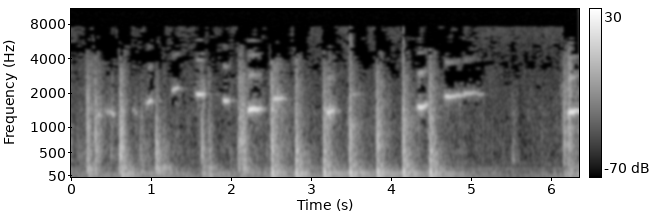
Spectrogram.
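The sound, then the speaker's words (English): A quick run of sharp knocks on the wooden door of a small white cottage in the little town of Carsonville, a man in an army uniform rapping roughly a dozen times in an uneven rhythm, with faint whistle-like tones drifting between them. “He rode up to a small white cottage, dismounted, slapped dust from his army uniform, then rapped on the door.”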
